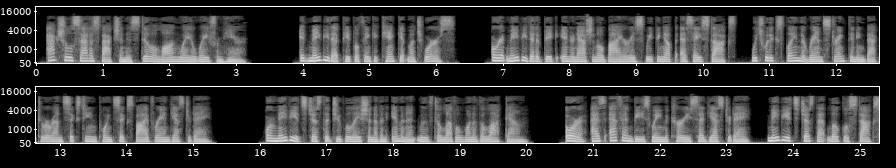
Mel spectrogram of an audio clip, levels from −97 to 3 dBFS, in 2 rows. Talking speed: 180 wpm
